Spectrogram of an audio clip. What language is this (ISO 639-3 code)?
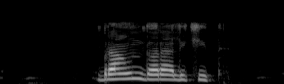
nep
